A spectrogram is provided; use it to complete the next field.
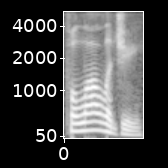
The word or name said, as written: philology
